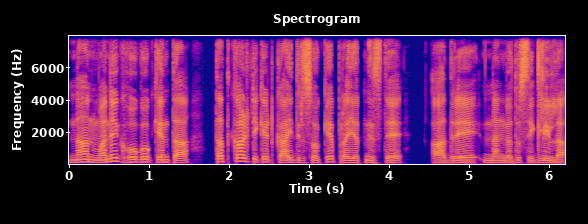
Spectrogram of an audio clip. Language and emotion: Kannada, sad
